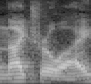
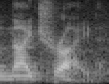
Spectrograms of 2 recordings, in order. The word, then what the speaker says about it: nitride: It's not called nitroide, it's called nitride.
